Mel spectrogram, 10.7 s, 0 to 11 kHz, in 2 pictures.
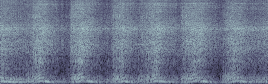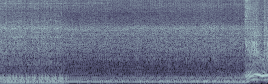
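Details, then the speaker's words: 1982 Honda CB750 engine for a cross kart, carburetors reassembled: mean idle, sharp blips climbing to about 4,000 rpm then going flat and hollow; bogs at high rpm, carburetor doubted, timing or exhaust restriction to be checked. "i really like the sound of this bike it sounds mean idling and then up to like four grand and then it just falls on its face"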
